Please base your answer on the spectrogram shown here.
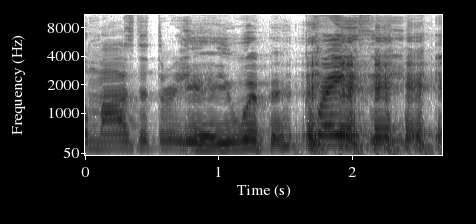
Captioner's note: laughing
